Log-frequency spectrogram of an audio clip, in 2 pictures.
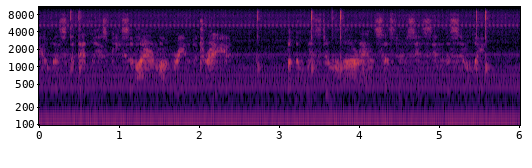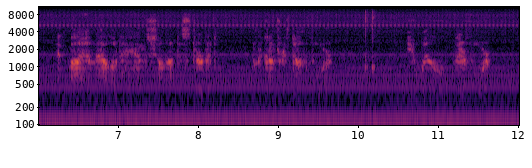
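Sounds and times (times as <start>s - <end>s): sped up audiobook narration: 0.0s - 2.5s, 3.1s - 5.6s, 6.2s - 9.8s, 10.6s - 11.7s
steady electrical hum: 0.0s - 12.0s.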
